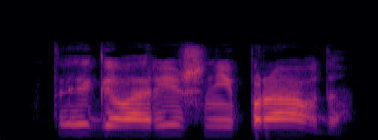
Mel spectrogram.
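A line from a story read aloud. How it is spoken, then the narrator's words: Tired speech. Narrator (Russian): устало сказала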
